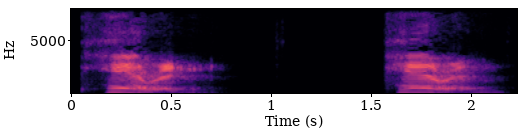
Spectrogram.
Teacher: This mean we stress in the first syllable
